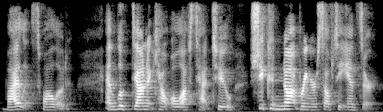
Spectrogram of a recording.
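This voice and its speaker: A woman narrating a children's novel aloud in an expressive, dramatic and emphatic storybook style. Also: medium pitch, moderate pace.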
